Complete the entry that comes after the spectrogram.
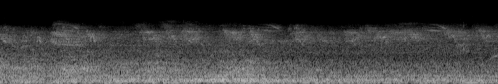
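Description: Birds chirping repeatedly over a steady rustling background noise.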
